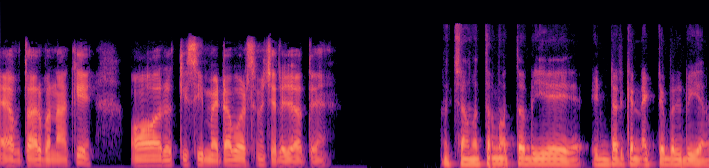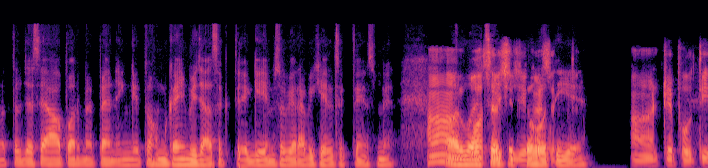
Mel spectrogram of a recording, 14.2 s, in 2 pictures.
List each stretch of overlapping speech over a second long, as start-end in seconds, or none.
11.5-13.0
